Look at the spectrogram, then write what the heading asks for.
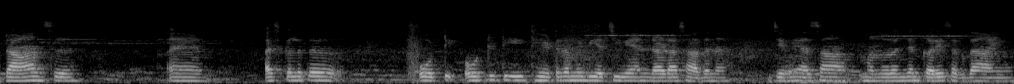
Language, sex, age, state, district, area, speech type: Sindhi, female, 45-60, Delhi, South Delhi, urban, spontaneous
